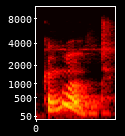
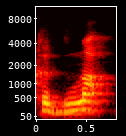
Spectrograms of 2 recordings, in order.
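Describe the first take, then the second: First: Not is contracted onto could as one word. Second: Not is said as a separate full word. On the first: "when it is a short form it should be that is couldn't" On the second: "যখন long ফর্মে বলবো, long form"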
